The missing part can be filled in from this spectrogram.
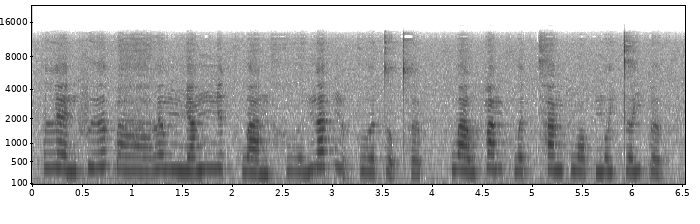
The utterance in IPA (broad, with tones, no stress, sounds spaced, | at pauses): l ɛ˧˩ n f ɨ˨˦ ə̯ ɓ a̤ː˨˩ l ə˧ m ɲ a˨˦ ŋ ɲ ə˦˥ t̚ h w a˧˩ n h ṳ˨˩ ə̯ n a˦˥ t̚ n ṵ˧˨ k u˧ ə̯ t̪ o̰˧˨ w t̪ʰ ə˨˩ p̚ | h w a˧˩ w ɓ a˧ m h w ə˨˩ t̚ t̪ʰ a˧ ŋ k w ɔ˨˩ p̚ ŋ o˨˦ j t̪ ə˨˦ j ɓ ə˨˩ p̚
